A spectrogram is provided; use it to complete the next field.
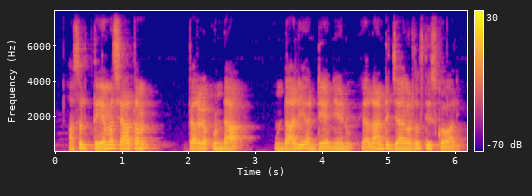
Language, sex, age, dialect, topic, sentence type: Telugu, male, 18-24, Central/Coastal, agriculture, question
